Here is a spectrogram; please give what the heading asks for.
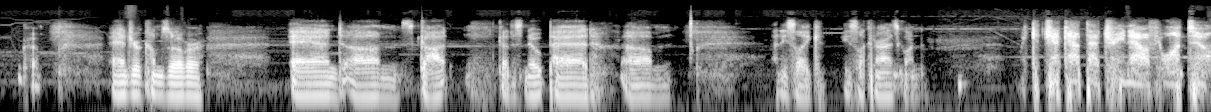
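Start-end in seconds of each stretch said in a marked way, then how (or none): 10.2-12.1 hushed whisper, higher pitch. Voicing a kid suggesting to check out a tree: whispering. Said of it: "Why are you whispering?".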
